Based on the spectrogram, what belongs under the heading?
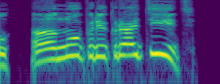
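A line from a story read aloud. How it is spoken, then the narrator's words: Shouted. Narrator (Russian): Мартин крикнул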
